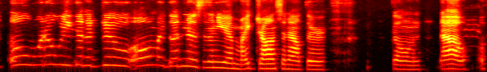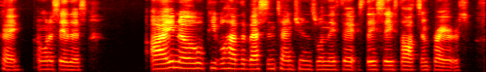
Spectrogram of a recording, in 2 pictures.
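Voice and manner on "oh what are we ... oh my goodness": very high, whimpering, crying, wailing whine. Mocking officials who cut safety programs: imitating someone crying. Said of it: "now you're there crying like".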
